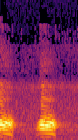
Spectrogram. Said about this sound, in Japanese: 今僕の真横にカラスがいます怖いなカラス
